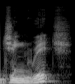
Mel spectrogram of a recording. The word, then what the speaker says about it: Gingrich: newton leroy newt gingrich pronounced jing rich is a well-known american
